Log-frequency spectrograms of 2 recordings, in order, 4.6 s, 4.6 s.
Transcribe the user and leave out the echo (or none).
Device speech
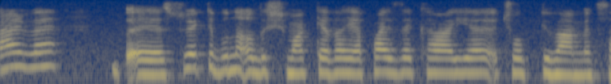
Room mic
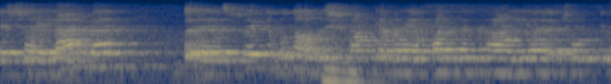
Hı hı.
